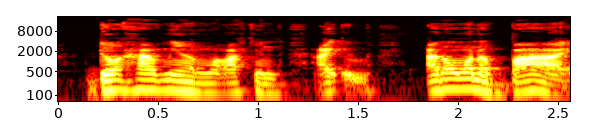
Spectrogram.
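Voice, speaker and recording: At a very fast pace, a man talks at a medium pitch. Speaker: gaming YouTuber. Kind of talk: casual rant to camera. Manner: animated.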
